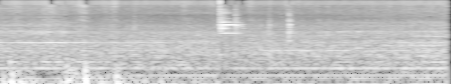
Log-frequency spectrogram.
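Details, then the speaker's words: Home AC condenser fan motor that had seized, powered on after the DIY fix: a few light knocks at first, then a steady hum with a constant whir as it turns smoothly for now; the motor later failed again on day two. "if that's not money I don't know what is so hopefully that's all it needed cuz this thing was seized it was not turning on"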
